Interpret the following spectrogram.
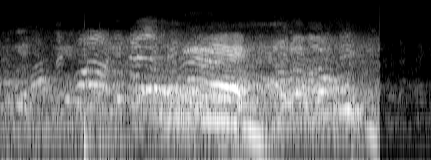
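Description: Several footballers' voices shouting and calling to each other during play, overlapping, with the loudest call a little after two seconds in; the sound cuts off abruptly near the end.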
